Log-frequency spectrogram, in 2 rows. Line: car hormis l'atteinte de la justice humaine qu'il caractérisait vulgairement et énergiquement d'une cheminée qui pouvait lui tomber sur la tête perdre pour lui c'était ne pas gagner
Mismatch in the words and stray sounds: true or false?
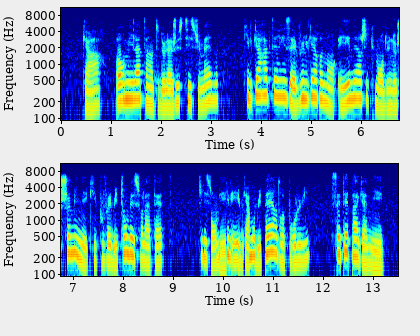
true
